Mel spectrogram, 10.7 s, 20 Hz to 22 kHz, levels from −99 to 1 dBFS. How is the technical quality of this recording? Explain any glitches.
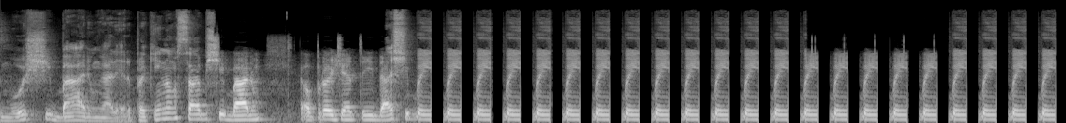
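The recording has clear technical problems: two Bluetooth bandwidth drops and a stutter that persists to the end.

A Bluetooth SBC bit pool drop occurs from 2.13 to 3.86 s and again from 8.06 to 9.40 s. The treble dulls and gritty noise appears, which fits the link cutting the bit pool from 28 to 6 (about 60 kbps). With so few bits, the upper sub-bands are starved and the remaining bands are coarsely quantised.

A stutter with silent gaps starts at 4.31 s and lasts to the end. A 170 ms fragment repeats every 297 ms with 127 ms of digital silence between repeats, 21 times in all. This is likely a stalled stream replaying its last buffer on each retry, so the intended audio is lost.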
